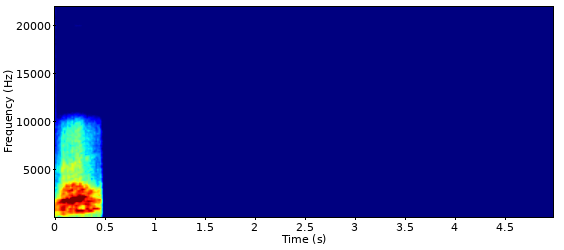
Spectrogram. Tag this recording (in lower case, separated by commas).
pets, animal, cat, meow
